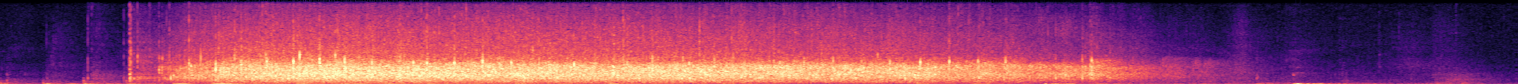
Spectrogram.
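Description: Audience applauding in a large concert hall: the clapping starts about a second in, swells quickly, holds steady, and dies away near the end.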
